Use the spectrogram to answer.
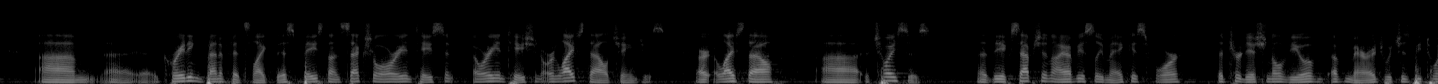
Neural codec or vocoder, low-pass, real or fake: none; 7.2 kHz; real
